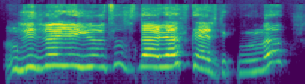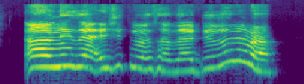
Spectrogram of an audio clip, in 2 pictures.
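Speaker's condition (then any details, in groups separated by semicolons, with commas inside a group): Cerebral palsy; neurological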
